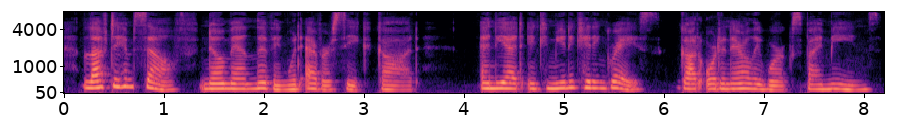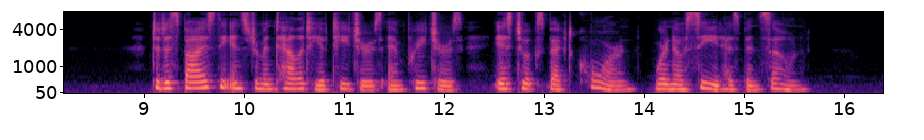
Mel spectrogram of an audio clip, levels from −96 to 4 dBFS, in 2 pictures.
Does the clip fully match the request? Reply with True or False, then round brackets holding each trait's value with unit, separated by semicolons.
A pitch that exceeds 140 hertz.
True (185 Hz)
